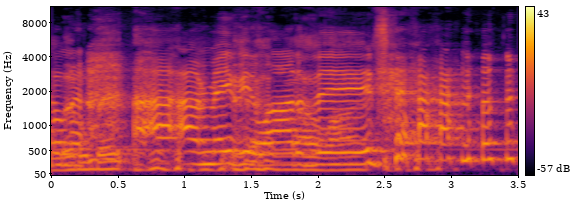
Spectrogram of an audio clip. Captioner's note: laughing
